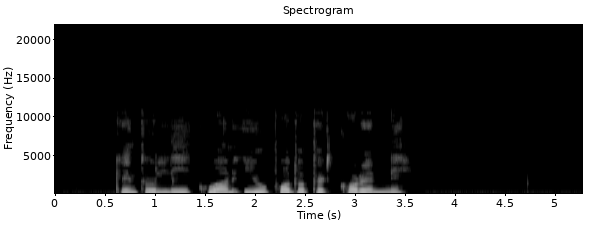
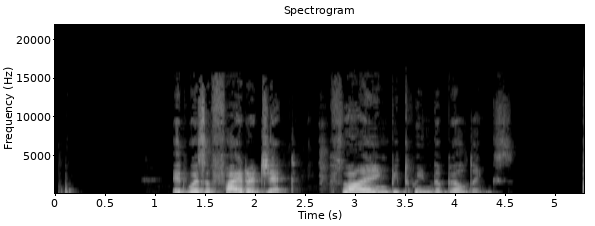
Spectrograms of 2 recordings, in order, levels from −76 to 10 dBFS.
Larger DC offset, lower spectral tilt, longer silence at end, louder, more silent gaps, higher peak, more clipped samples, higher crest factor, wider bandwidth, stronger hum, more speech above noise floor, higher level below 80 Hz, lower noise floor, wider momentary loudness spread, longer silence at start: neither; first, -9 dB/octave vs -5 dB/octave; first, 1.8 s vs 0.75 s; second, -26 LUFS vs -18 LUFS; neither; second, -8 dBFS vs 0 dBFS; neither; about the same, 18 dB vs 20 dB; second, 10 kHz vs 16 kHz; neither; second, 49 dB vs 65 dB; second, -74 dBFS vs -62 dBFS; second, -73 dBFS vs -83 dBFS; second, 9 LU vs 19 LU; second, 0.65 s vs 1.2 s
